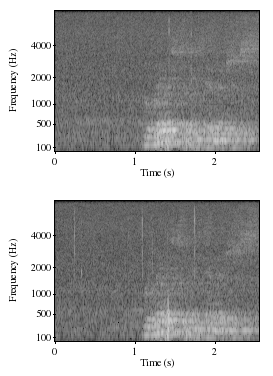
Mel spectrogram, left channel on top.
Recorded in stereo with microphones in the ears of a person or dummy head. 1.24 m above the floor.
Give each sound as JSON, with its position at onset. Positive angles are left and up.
{"t": 1.1, "sound": "a man speaking", "side_deg": -5, "distance_m": 7.5}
